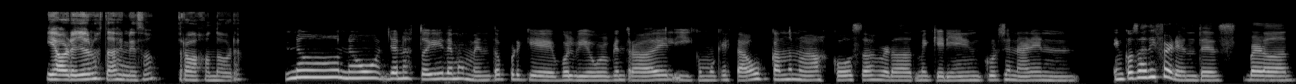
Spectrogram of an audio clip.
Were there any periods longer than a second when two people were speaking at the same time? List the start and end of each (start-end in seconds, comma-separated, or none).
none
